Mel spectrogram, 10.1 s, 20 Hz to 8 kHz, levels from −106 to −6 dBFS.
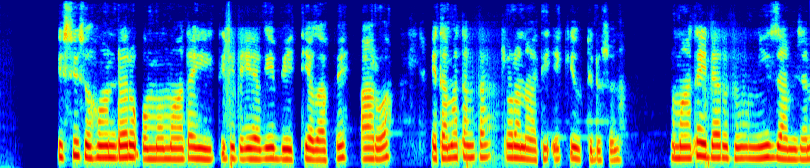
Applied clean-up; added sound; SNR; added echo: neural mask model DeepFilterNet 3.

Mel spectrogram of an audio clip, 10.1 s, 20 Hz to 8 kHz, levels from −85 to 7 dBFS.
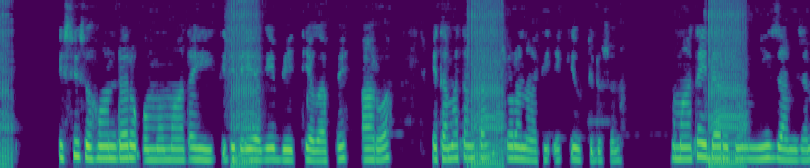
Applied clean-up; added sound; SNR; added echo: classical method Wiener filter.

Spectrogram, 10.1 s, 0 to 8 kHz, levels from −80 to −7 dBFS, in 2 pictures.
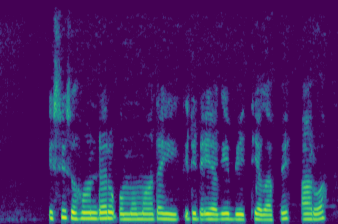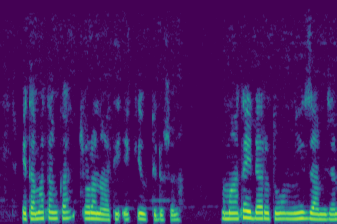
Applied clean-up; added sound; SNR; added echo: none; none; none; none.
